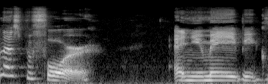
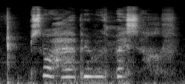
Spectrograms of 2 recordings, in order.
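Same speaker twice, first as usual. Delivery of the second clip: high, soft whisper to herself; 9 semitones higher, 7 dB quieter than usual. Real, not acted. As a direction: whisper it, proud and giddy. Pleased aside after success.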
